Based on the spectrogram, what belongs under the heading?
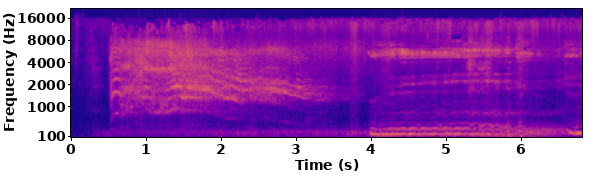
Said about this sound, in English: There was a side that sort of told stories, and then there was a second side that had the raw elements. And Q13, I believe, is the first cue of that second side where it was screams. Oh, ghost screams.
